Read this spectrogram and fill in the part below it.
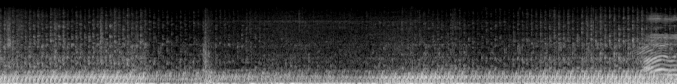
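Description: A car engine whose oil was replaced with White Claw hard seltzer idles before a burnout, a loud close rumble with a steady throb and slight revs.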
